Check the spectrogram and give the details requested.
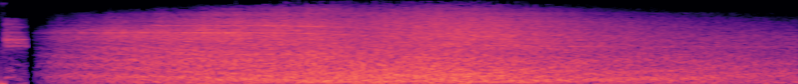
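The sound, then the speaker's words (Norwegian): A loud jet engine roar, used as a jingle, swells quickly and holds as a broad, steady rush with a faint high whine, like an airliner taking off, with no voices. “ja, eh, vi kommer nok til å få eh, mye brutt for eh, denne jinglen framover, får jeg håpe.”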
